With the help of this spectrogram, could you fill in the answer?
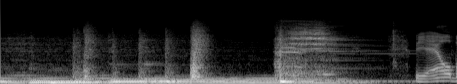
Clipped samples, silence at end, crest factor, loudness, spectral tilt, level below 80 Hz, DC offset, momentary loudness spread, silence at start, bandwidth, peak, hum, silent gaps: under 0.1%; 0 s; 16 dB; -17 LUFS; -8.5 dB/octave; -26 dBFS; under 0.1%; 17 LU; 0 s; 6 kHz; 0 dBFS; none; none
